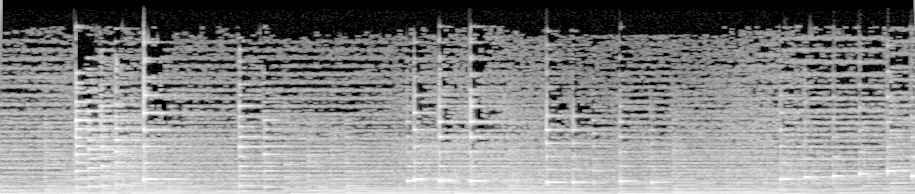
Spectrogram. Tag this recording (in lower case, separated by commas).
music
